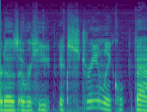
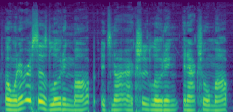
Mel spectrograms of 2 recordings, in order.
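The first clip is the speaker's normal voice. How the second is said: normal talking voice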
